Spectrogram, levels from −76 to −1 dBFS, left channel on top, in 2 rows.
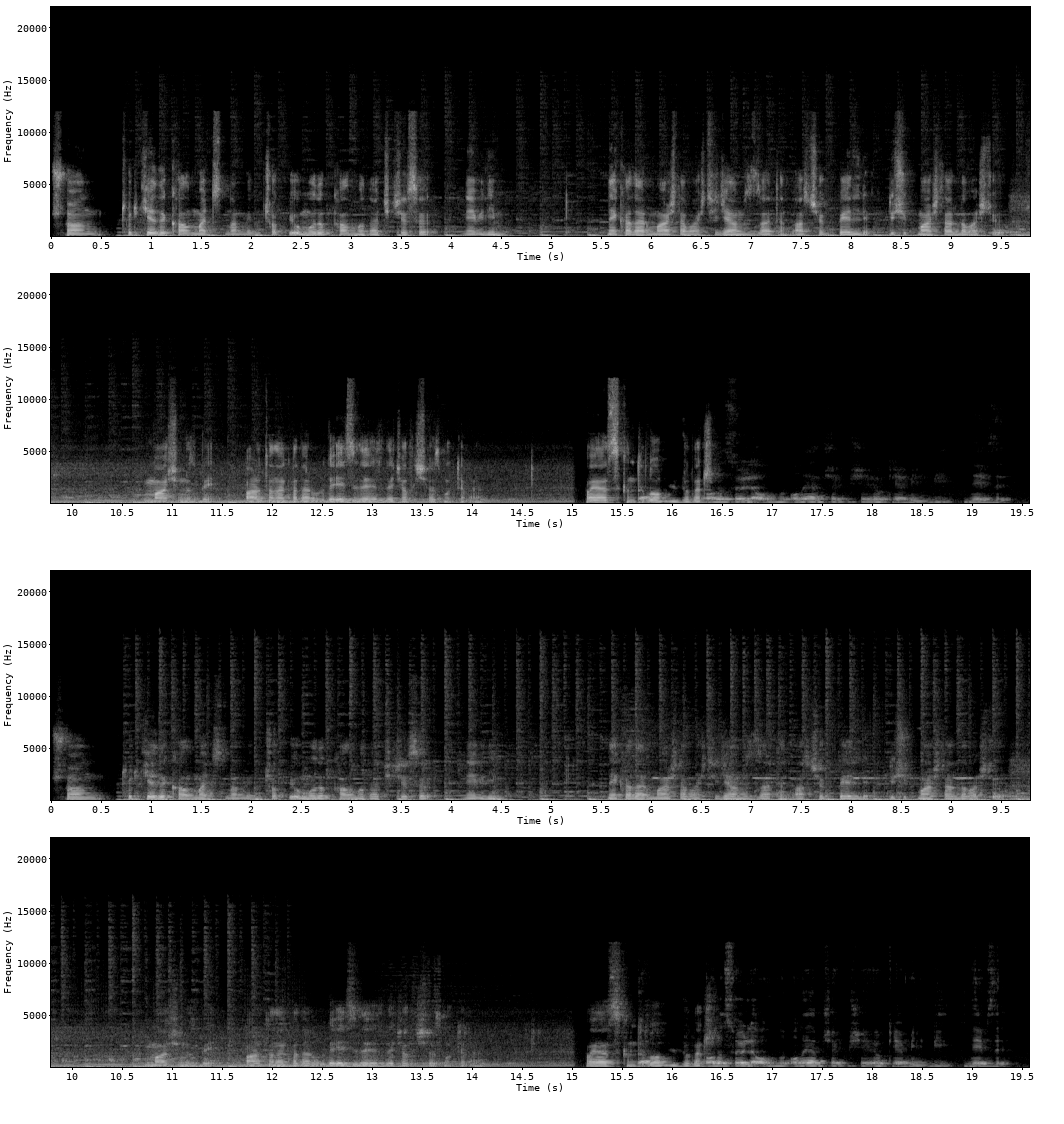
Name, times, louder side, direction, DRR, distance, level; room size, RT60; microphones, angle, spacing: voice 1, 0.0-3.8 4.1-4.5 5.6-9.5 10.7-11.4 11.7-14.1 15.1-16.4, left 2 dB, 65° left, 8 dB, 1.9 m, -30 dB
sound 1, 0.6-12.3, equal, 25° right, 4.2 m, -38 dB
sound 2, 5.7-14.7, right 1 dB, 50° right, 3.4 m, -40 dB
Engine, 9.6-15.0, left 1 dB, 5° left, 0.6 m, -39 dB
voice 2, 16.3-19.3, right 3 dB, 65° right, 5 dB, 4.7 m, -35 dB
20.0 x 9.3 x 2.8 m, 0.28 s
head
